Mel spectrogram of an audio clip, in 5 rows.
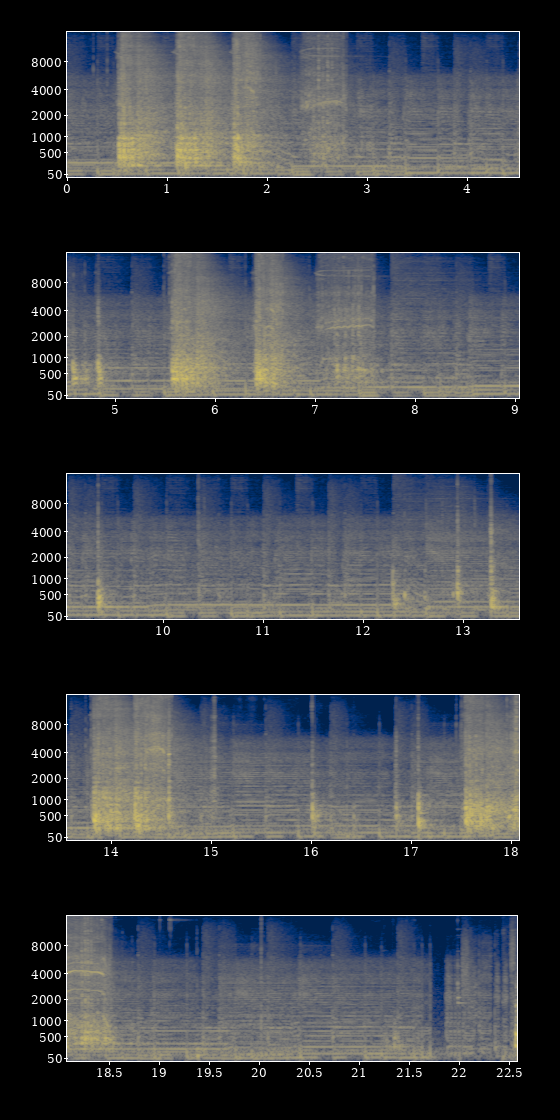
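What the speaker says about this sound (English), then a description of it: "we can go ahead and remove our hinges. So I'm going to be using a T55 Torx socket" A T55 Torx socket backs out the tailgate hinge bolts on a Jeep Wrangler JL, giving sharp ratcheting bursts and metallic clicks in separate clusters, with quieter handling noise between them.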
